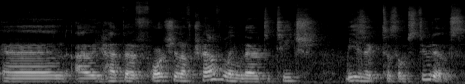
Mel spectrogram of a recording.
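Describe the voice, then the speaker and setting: A man with a Spanish accent speaks at a fairly high pitch with fairly even intonation. Noticeable background noise and audible room echo are present. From Puerto Rico. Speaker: cellist. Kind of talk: children's music program talk. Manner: friendly, addressing children.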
